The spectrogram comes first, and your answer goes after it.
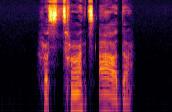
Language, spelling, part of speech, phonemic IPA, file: Navajo, hastą́ʼáadah, numeral, /hɑ̀stɑ̃́ʔɑ̂ːtɑ̀h/, Nv-hastą́ʼáadah.ogg
- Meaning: sixteen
